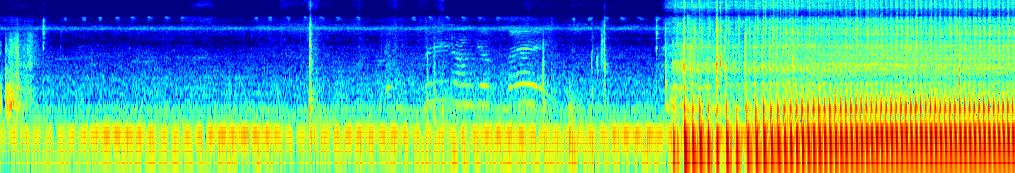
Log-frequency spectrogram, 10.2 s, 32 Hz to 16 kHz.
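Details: Honda XR70 with freshly installed TB 88cc big bore kit and Hotcams cam chain, first start: fires on one kick, settles to steady single-cylinder thump about three beats a second; clean healthy idle.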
